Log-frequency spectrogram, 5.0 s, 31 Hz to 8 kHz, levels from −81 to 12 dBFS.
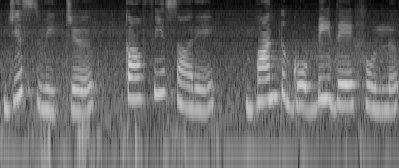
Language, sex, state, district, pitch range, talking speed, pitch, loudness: Punjabi, female, Punjab, Kapurthala, 225-300 Hz, 95 wpm, 245 Hz, -17 LUFS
